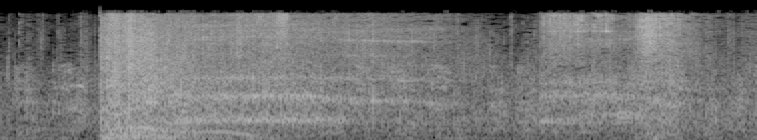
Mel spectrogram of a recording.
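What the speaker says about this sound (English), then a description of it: "we're going to intercept him with some acid shell" A grenade launcher fires acid shells at a Crimson Head in the Resident Evil remake, one heavy close blast followed by a long rumbling decay with some mechanical clatter underneath.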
